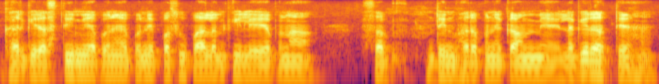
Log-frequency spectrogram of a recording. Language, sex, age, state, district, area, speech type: Hindi, male, 30-45, Uttar Pradesh, Prayagraj, rural, spontaneous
